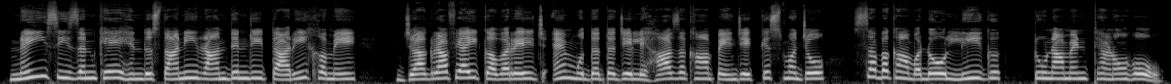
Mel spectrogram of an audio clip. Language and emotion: Sindhi, neutral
